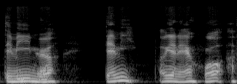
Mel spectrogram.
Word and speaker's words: Demi Moore: Demi, obviously, or Demi, as I've since discovered her name, apparently it's pronounced Demi Moore.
